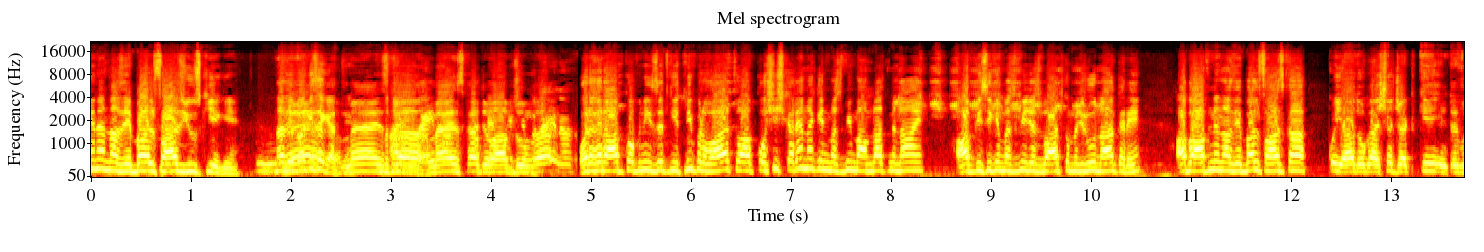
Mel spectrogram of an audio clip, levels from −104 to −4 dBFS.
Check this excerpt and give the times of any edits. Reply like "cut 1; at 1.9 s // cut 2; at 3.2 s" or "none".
cut 1; at 4.8 s // cut 2; at 12.4 s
